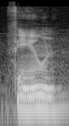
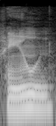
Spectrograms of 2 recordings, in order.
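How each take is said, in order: No difference in how they are said.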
